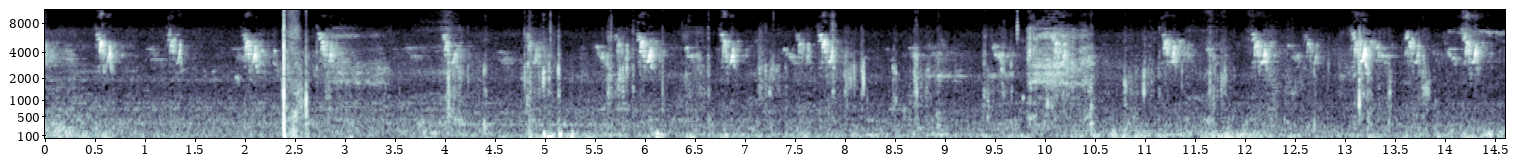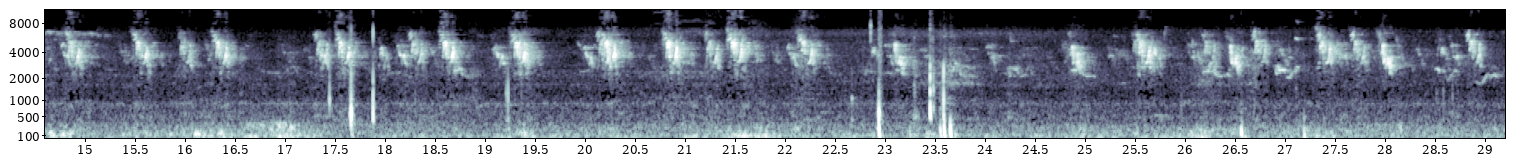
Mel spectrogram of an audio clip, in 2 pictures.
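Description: Faint bird chirping: short high chirps repeating several times a second, with a few sharp clicks.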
